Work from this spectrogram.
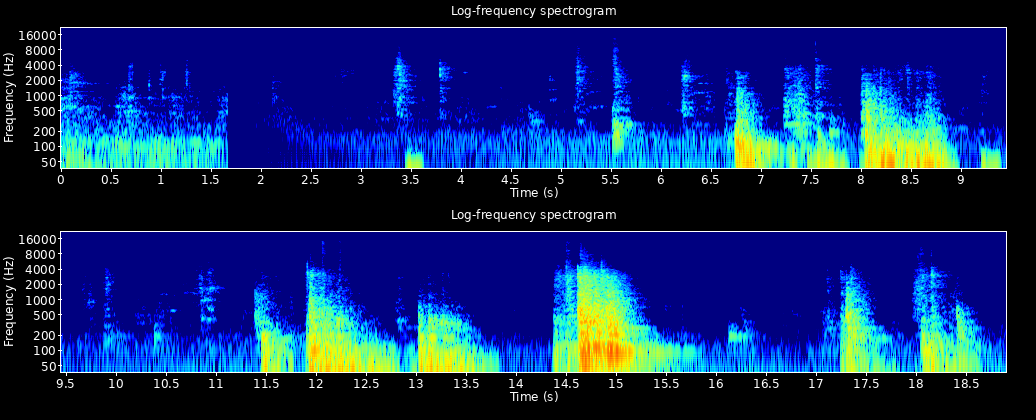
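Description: A subfloor board being knocked down into place during a school bus conversion, heard as a series of loud, irregular thuds and bangs close by, separated by pauses, with no talking.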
